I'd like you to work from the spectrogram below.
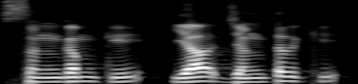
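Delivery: teacher dictating notes, one phrase at a time; dictation pace. Shown as a demonstration. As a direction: read it out phrase by phrase for students to write down. Dictating the definition of Sangam.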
